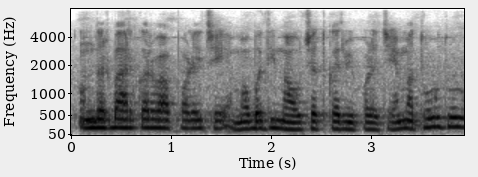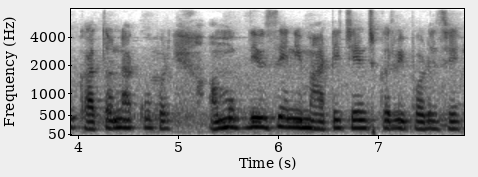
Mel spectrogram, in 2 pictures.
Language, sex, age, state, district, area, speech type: Gujarati, female, 30-45, Gujarat, Rajkot, rural, spontaneous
